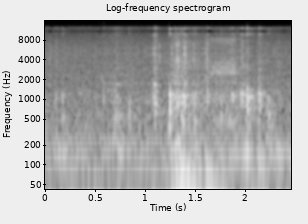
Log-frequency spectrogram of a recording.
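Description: Faint plastic clicks and handling noise as a Lego connector wire is fitted onto a Lego Mindstorms RCX brick's port, the clicks coming mostly in the second half.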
